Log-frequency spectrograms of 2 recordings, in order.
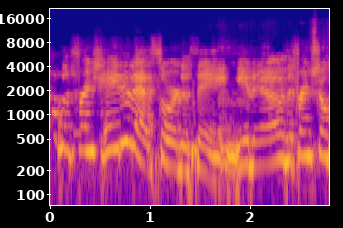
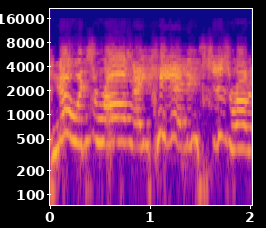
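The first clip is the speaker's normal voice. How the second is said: higher, louder mock complaint; imitating Tom; 10 semitones higher, 4 dB louder than usual. Tom complaining about his French teacher, higher and louder. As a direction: play the frustrated student, pitched up. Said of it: "And he's like".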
